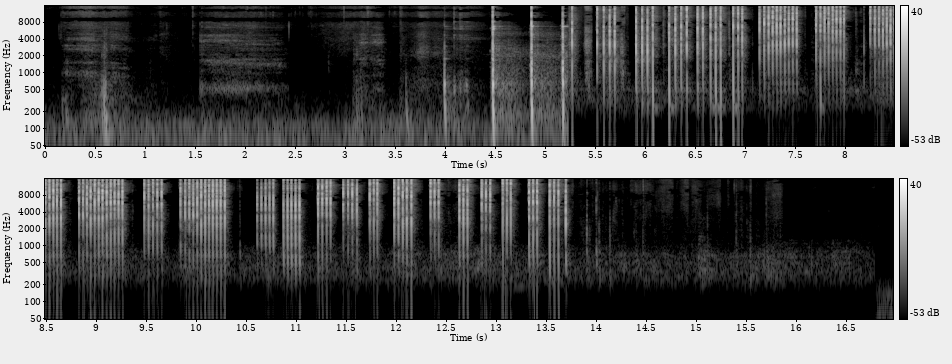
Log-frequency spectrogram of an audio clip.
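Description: Small steel trowel scraping packed moulding sand around an upturned frying-pan pattern in quick, rhythmic strokes, about three a second, starting about four seconds in and stopping near the end. A few sharp taps come just before the strokes begin.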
